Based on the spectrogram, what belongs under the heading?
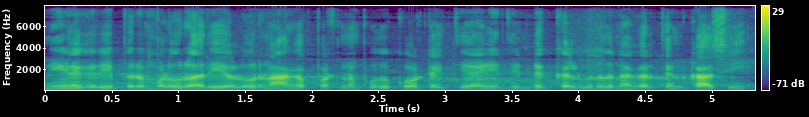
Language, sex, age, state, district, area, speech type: Tamil, male, 60+, Tamil Nadu, Kallakurichi, rural, spontaneous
